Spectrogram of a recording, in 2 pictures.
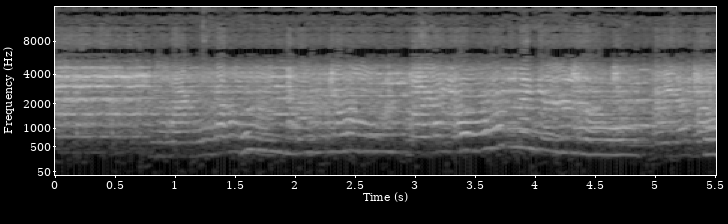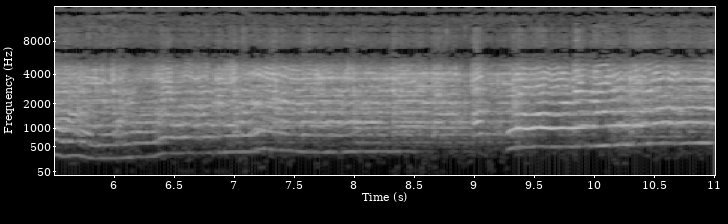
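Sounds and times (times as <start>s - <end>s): woman singing unaccompanied: 1.1s - 8.4s, 9.2s - 11.0s.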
